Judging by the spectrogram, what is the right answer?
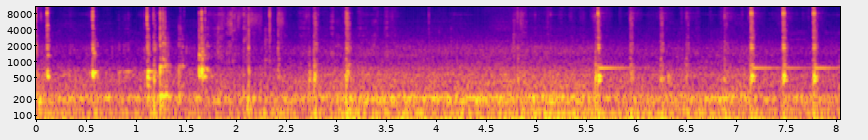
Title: TESLA MODEL 3 RIGHT HAND DRIVE DASHBOARD RATTLING NOISE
